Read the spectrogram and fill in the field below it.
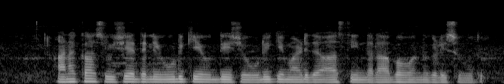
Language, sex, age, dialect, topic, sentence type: Kannada, male, 18-24, Coastal/Dakshin, banking, statement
